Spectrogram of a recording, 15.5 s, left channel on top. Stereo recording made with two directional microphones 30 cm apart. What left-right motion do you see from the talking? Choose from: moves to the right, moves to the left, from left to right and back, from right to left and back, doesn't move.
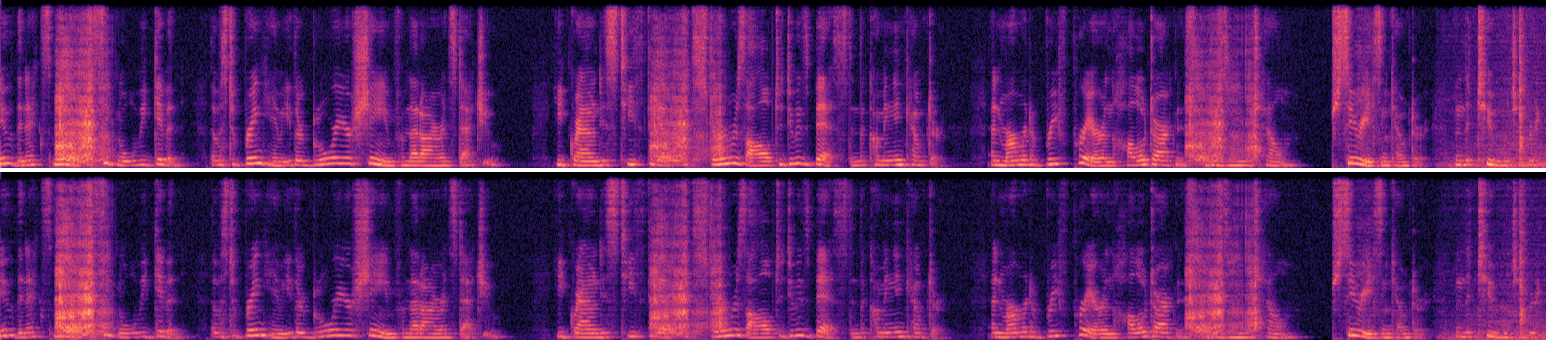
doesn't move.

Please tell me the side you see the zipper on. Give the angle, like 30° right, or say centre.
centre.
